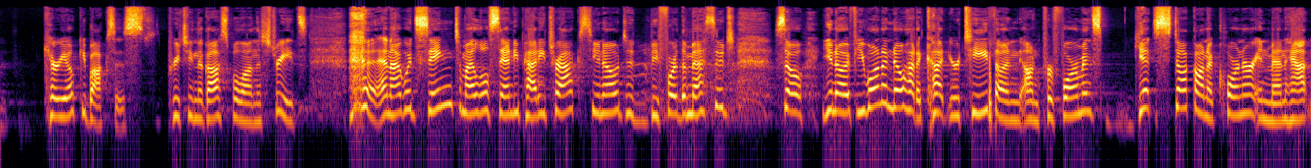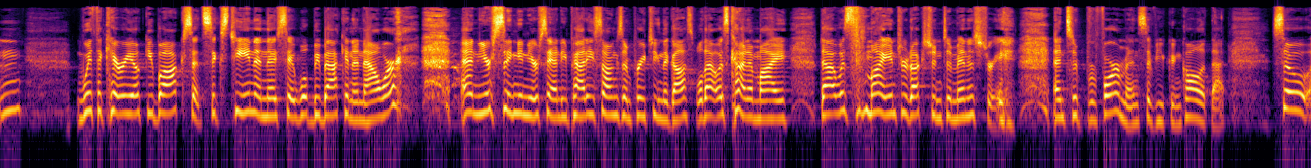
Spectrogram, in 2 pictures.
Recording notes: Here's the second of two talks I gave at the "Pretty Little Lies" Women's Conference in Fairbanks, Alaska. The sanctification gif I showed to the audience.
